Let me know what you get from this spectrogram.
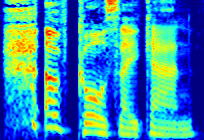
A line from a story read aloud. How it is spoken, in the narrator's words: Father laughed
